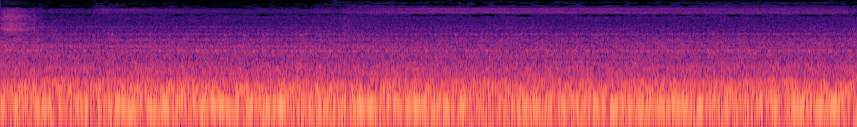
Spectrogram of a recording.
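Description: Diesel engine of a compact Merlo telehandler idling steadily.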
